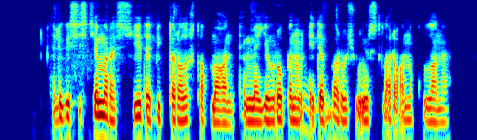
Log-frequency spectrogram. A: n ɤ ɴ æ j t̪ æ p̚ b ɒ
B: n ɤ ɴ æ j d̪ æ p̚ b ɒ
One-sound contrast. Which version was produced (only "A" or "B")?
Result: B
